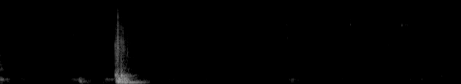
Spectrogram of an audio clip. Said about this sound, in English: So here's a knife. So if I cut into this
